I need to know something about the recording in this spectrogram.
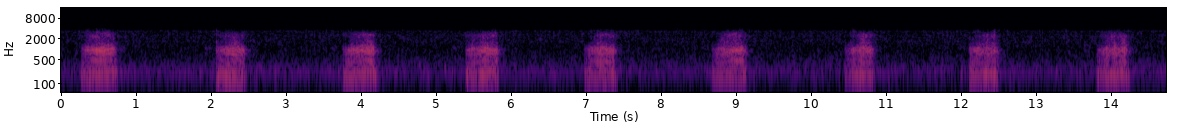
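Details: Steady, regular rumbling snores about every two seconds, roughly 36 a minute, with quiet gaps between; ordinary snoring.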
